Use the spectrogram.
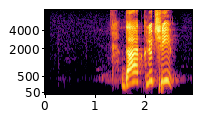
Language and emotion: Russian, angry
